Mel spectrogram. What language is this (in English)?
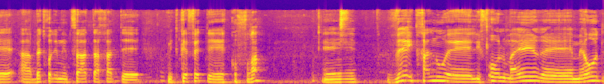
Hebrew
